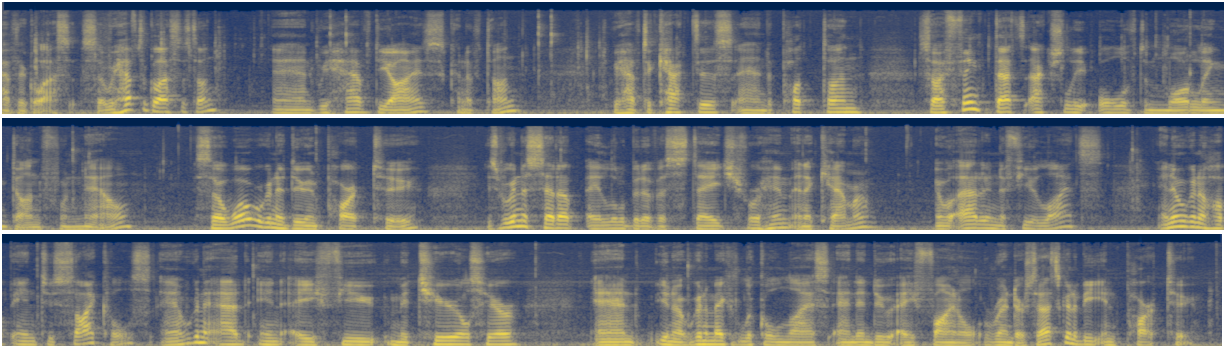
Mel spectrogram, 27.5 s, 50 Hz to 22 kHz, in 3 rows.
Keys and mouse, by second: 0.2 Tab, 1.2 KP_1, 1.5 alt+a, 2.5-2.8 drag, 2.9 g, 4.3 alt+a, 8.9-9.7 shift+middle drag, 11.5-13.3 middle drag, 15.6-17.6 middle drag, 18.6-20.1 middle drag, 22.3-23.4 middle drag.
